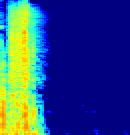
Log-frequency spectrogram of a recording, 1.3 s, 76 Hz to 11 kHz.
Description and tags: stereo recording of quickly flipping through a 125 page bookvariation 8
